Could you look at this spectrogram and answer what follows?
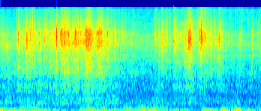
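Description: Plastic instant-noodle packet crinkling and dry noodle blocks crumbling as they are broken by hand into a pan of boiling broth, coming in uneven bursts of crackle.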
